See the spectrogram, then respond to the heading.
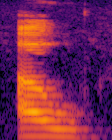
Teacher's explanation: आगे वाव साकिन है, ये वाव लीन है, नरमी और जल्दी से अदा करेंगे।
